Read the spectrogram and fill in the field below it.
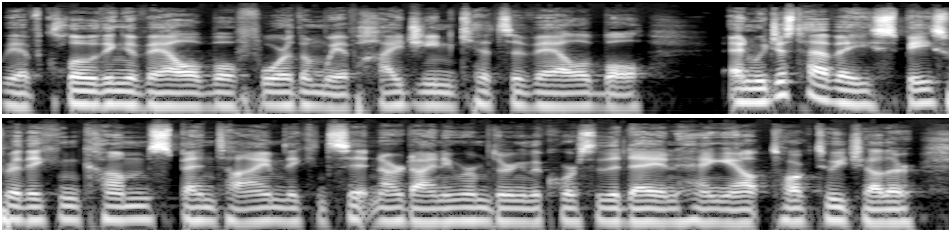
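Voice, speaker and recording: In a very clean recording with a silent background, a man with a Philadelphia accent speaks very fast with hardly any pauses, his fairly low voice monotone and flat in intonation. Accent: Philadelphia accent, noticeable. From Philadelphia, US. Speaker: homeless shelter worker. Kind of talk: interview.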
